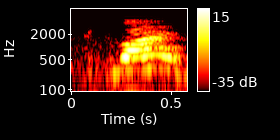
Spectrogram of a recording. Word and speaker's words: tva: twa ik it twa twa now we should be pronouncing that Tva is a pratyaya.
